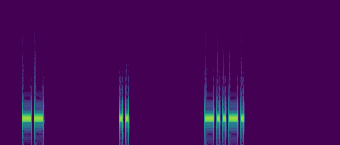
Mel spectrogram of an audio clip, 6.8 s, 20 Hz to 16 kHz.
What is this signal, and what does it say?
Morse code, heard as a keyed tone, about 20 wpm, spaced as for 5 wpm, 700 Hz. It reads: MI/
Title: 236 Lesson 38e - Letter q - Three Characters 20wpm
